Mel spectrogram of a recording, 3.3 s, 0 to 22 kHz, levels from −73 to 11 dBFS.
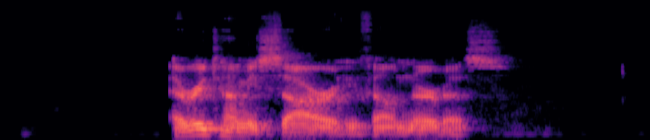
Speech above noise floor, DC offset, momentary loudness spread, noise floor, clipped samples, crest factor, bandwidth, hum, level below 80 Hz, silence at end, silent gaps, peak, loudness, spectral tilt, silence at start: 59 dB; under 0.1%; 12 LU; -78 dBFS; under 0.1%; 20 dB; 16 kHz; none; -62 dBFS; 0.7 s; none; -2 dBFS; -19 LUFS; -4 dB/octave; 0.85 s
